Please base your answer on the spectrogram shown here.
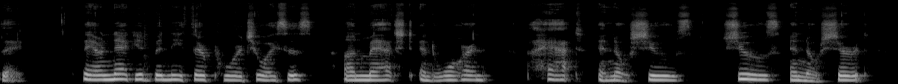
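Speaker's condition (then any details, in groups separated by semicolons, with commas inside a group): No condition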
